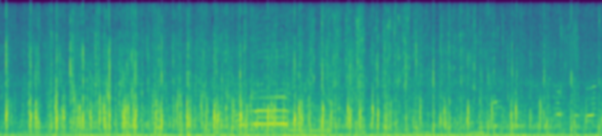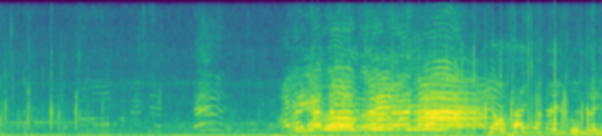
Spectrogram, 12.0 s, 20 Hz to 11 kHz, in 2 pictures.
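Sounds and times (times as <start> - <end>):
audience applause: 0.0 - 7.1, 10.2 - 12.0
crowd voices: 2.3 - 12.0.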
